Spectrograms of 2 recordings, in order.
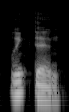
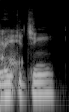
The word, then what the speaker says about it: LinkedIn: LinkedIn nice very good an American would understand that and if you said linkaging he would have no idea that's a point we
